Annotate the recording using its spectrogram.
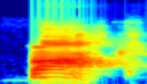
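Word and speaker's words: בך: That word, you would pronounce that bak.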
